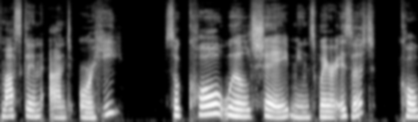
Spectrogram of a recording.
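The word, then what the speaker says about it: Cá bhfuil sé: So caw will she means where is it? Caw will she. Caw will she. Now again, remember we said that BH should be pronounced like a V, so it could be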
